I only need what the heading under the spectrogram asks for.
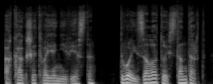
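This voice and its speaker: A man's voice: fairly low pitch, unhurried, gravelly, a little mellow, slightly rough, no room sound, full character voice. A man reading the part of a proud, hurt young woman with a cutting, scornful way of speaking, in a dry, close recording. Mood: mocking.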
